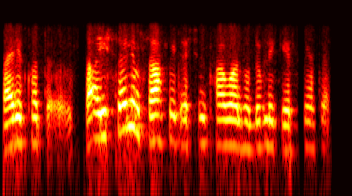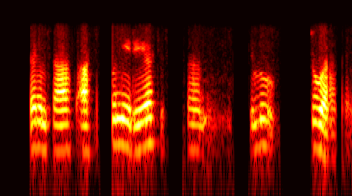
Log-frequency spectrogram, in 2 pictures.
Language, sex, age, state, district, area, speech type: Kashmiri, male, 45-60, Jammu and Kashmir, Ganderbal, rural, conversation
